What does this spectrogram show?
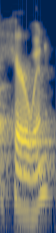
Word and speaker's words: heroin: The pronunciation is the same. The drug heroin and the person heroin.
